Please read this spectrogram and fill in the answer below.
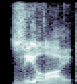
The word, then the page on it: zeolite: American English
